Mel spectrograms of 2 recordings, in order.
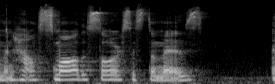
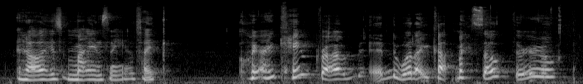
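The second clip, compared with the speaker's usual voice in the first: tearful speech through crying; 4 semitones higher than usual. Answering an interviewer about looking at old scars, crying while talking. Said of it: "even though you're crying".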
